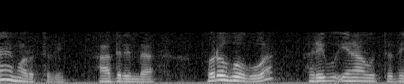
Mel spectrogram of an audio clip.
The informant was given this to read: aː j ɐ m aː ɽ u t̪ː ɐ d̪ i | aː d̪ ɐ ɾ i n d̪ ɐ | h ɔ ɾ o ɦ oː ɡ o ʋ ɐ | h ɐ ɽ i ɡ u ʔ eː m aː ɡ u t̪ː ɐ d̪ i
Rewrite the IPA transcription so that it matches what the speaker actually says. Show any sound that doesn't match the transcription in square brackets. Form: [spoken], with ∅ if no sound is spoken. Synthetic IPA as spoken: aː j ɐ m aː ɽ u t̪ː ɐ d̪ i | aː d̪ ɐ ɾ i n d̪ ɐ | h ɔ ɾ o ɦ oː ɡ [u] ʋ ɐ | h ɐ [ɾ] i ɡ u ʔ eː [n] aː ɡ u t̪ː ɐ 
